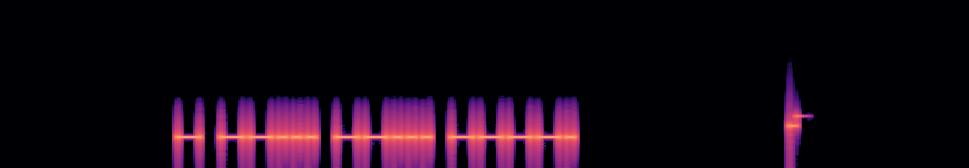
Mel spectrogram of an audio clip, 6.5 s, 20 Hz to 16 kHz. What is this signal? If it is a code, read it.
Morse code, heard as a keyed tone, about 25 wpm, 700 Hz. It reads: T779
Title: Numbers - Contest Style - 4-Digit 25wpm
